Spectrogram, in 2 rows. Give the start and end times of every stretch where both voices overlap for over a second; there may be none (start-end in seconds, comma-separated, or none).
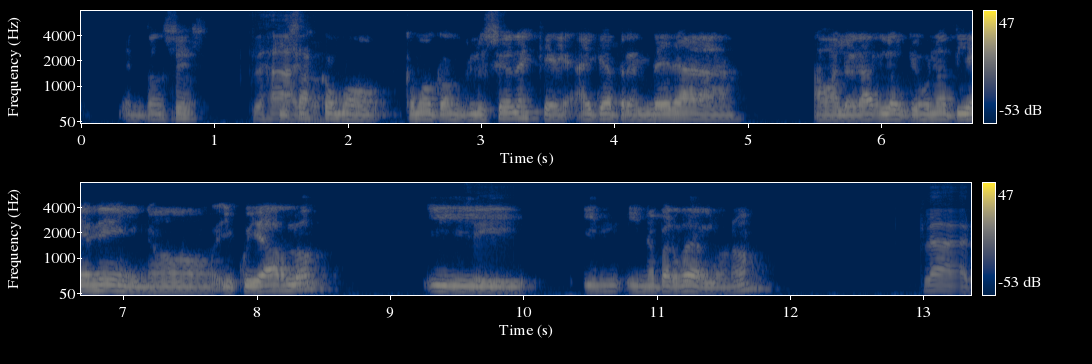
none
